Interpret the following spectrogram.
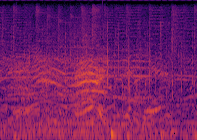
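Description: Several voices shouting and calling out on a football field during a play.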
